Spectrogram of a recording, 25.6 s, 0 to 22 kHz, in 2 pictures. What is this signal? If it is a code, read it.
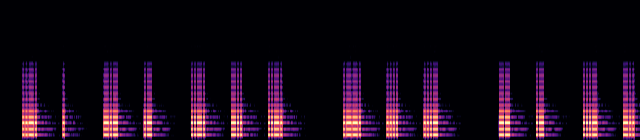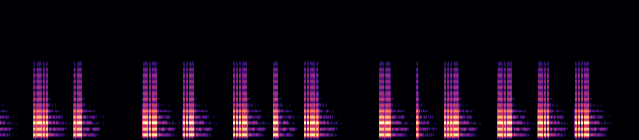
Morse code (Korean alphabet), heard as electronic beeps, machine-sent, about 39 wpm, spaced as for 14 wpm, 930 Hz, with room echo. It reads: 나오는 줄 모르고 이런 말을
